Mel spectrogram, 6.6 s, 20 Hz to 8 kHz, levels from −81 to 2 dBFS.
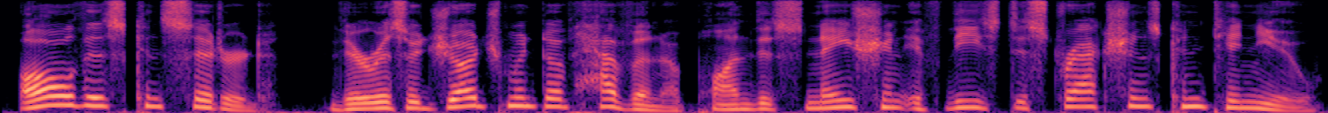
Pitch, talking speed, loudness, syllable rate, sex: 165 Hz, 145 wpm, -18 LUFS, 4.7 syllables/s, male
